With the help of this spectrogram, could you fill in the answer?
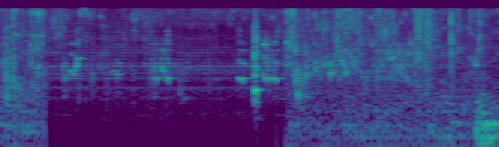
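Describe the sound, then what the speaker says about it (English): Tap water runs in a sink while items are rinsed one at a time, a steady splashing flow with brief drips and pauses, close by and moderately loud with no talking. "give each one a quick rinse"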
